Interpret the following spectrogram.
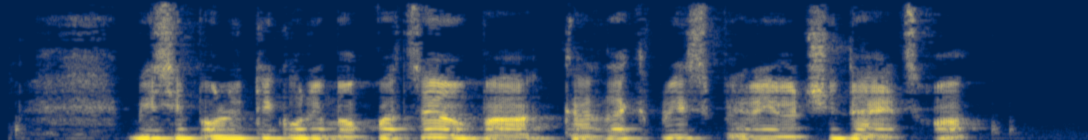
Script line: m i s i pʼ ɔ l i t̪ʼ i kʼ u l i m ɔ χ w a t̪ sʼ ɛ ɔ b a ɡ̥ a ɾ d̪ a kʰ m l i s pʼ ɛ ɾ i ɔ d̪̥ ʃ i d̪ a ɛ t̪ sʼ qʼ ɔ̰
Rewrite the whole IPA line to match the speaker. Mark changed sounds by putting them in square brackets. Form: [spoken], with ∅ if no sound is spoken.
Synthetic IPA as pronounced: m i s i pʼ ɔ l i t̪ʼ i kʼ u [ɾ] i m ɔ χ w a t̪ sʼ ɛ ɔ b a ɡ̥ a ɾ d̪ a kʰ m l i s pʼ ɛ ɾ i ɔ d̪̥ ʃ i d̪ a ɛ t̪ sʼ qʼ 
